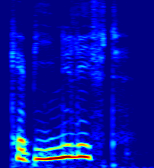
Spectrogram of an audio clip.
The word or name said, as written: kabinelift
